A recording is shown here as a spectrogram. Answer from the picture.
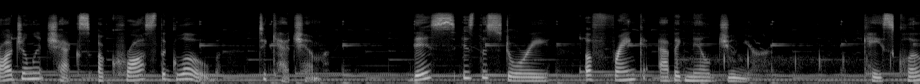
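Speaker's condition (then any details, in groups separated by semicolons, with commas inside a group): No condition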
